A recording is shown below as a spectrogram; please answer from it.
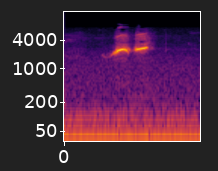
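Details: Bird singing in Mallorca: two short, bright whistled notes in quick succession, the first rising, over a faint low hum.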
